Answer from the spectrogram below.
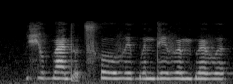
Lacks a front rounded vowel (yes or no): no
